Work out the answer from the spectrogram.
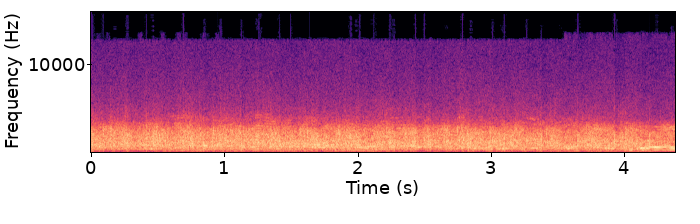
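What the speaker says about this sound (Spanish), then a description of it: "vamos a dar un aplauso que se anime" A crowd at an Andalusian gathering breaks into loud, sustained applause, a dense uniform roar of clapping hands at close range throughout.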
